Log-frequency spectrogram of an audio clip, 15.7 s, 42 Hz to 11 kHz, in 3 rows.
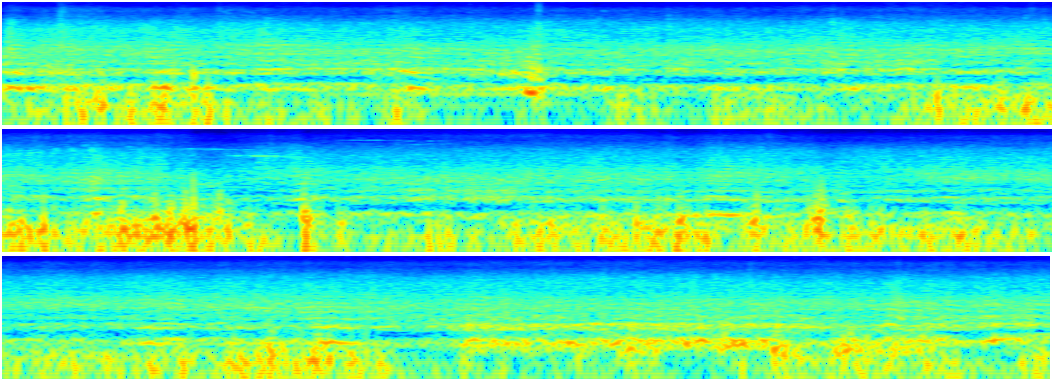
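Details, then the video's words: Honey bees swarming in flight just outside their hive entrance, February sunshine, a GoPro Hero 7 Black under a foot away with bees landing on it; a thick low humming drone with soft knocks and rumbles as insects touch the camera. "Honey Bees - ambient video and audio"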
